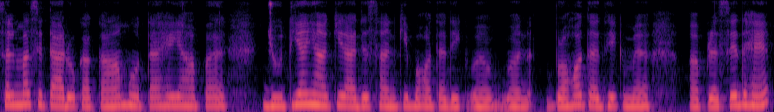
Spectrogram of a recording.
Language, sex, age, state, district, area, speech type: Hindi, female, 60+, Rajasthan, Jaipur, urban, spontaneous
